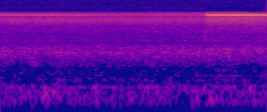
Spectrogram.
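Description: Near silence: faint recording hiss, with a faint, thin, high-pitched steady tone coming in about one and a half seconds in.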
